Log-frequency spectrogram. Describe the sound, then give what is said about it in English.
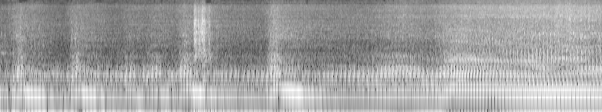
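A motorcycle engine revs in several quick bursts, its low rumble rising and falling, then climbs into a sustained, louder roar near the end, with no voices. “Who likes motorcycles?”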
